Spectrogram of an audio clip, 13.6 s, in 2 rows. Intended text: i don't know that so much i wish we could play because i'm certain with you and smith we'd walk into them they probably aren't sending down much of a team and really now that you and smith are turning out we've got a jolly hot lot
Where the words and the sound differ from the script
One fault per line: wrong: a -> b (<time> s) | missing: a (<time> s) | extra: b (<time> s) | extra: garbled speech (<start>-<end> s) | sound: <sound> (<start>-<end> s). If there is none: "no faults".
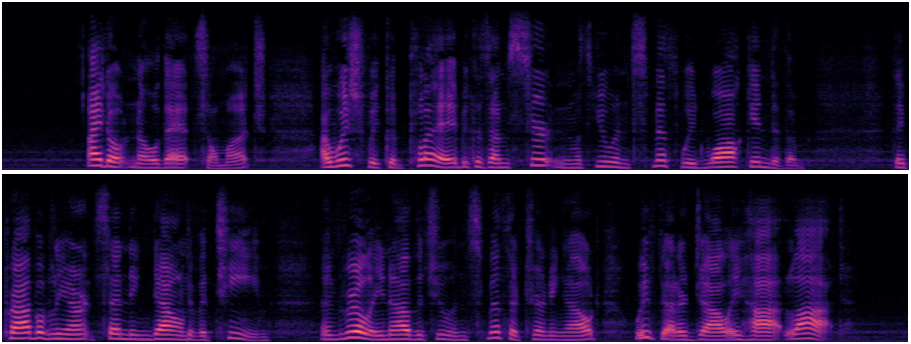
missing: much (8.2 s)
